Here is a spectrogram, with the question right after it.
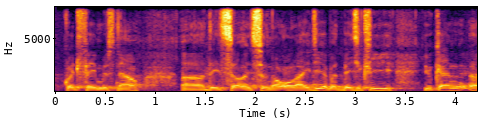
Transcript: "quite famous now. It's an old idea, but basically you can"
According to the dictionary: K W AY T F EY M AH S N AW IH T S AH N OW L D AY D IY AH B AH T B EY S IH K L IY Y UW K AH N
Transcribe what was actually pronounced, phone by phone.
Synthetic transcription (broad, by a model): K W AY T F EY M AH S N AW IH T S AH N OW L AY D IY AH B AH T B EY S IH K L IY Y UW K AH N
